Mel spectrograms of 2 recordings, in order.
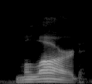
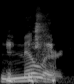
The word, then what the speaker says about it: Millard: Just wondering why you're pronouncing this character's name as Millard. It's Millard. And we're like, what? Really? He's like, yeah, like the president, Millard Fillmore.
